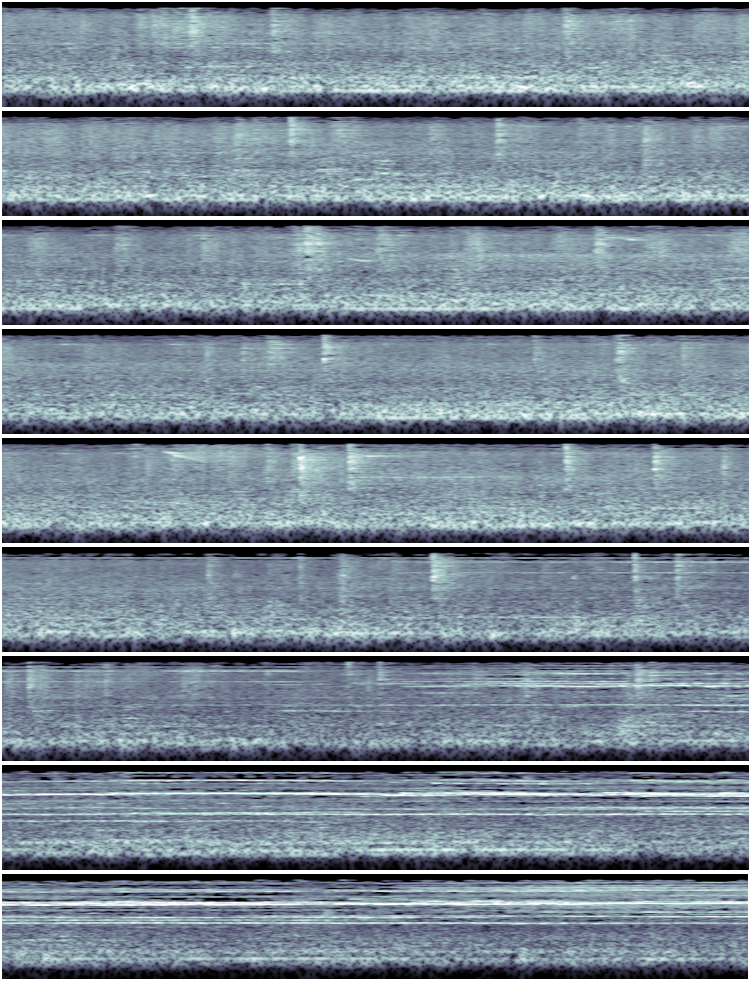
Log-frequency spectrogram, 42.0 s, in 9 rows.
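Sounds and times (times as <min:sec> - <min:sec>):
train wheels rumbling on rails: 0:00.0 - 0:42.0
faint high wheel squeal: 0:26.6 - 0:42.0.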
